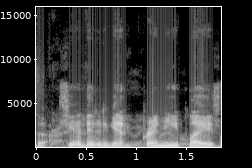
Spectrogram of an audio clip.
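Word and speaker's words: Prinny Plays: course plenty price see I did it again brendi plays not plenty praise let's start pronouncing it plenty plays and then I don't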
